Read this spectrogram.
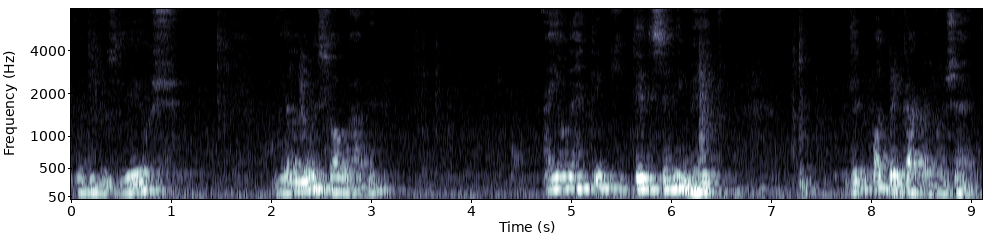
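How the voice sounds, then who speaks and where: A man, a pastor preaching with passion, moving from quiet storytelling to loud exclamations. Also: mid-range voice, expressive, moderate pace, pauses often, slight background noise. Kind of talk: sermon. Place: church meeting room. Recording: roomy hall recorded from a distance.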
